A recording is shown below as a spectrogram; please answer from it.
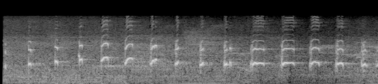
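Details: English bulldog named Goldie giving short, high-pitched yips with bright overtones, about three per second in a steady series, over a faint background hiss.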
